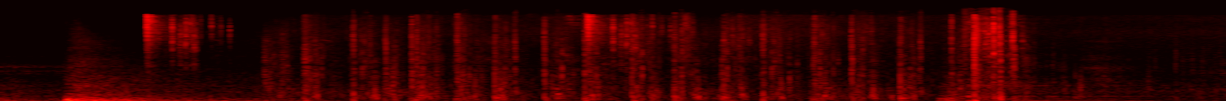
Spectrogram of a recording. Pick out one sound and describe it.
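Footsteps patter quickly over stone.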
